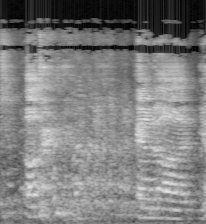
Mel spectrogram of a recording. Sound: laughing

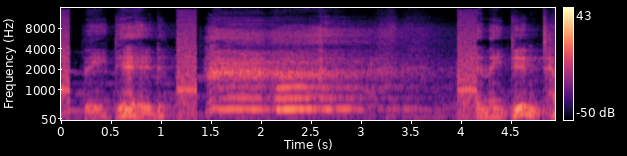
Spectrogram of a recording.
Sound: hysterical breath

